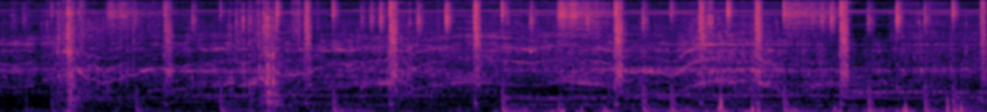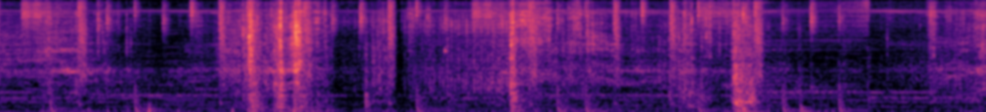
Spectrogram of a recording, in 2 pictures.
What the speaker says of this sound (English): I'm gonna have to reverse with this rig. It's got a smooth reverse to it.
